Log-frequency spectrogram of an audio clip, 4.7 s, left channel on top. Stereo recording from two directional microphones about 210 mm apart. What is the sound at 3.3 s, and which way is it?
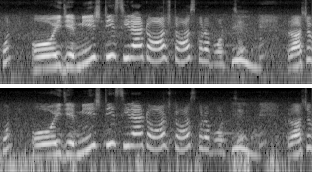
Speech, 20° left (ahead or behind).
